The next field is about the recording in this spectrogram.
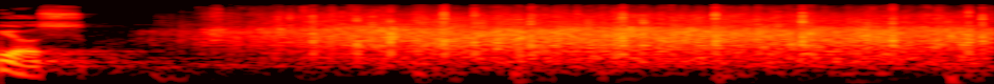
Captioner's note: applause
